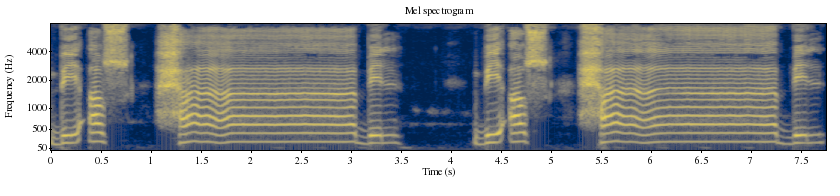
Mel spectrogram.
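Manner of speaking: বিআসহাবিল with the হা held long; long vowel drawn out. Shown as a demonstration. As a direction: stretch the হা in বিআসহাবিল slowly. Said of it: "লম্বা উচ্চারণে টান দিয়ে পড়তে হবে". (বিআসহাবিল, হা লম্বা টান দিয়ে)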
